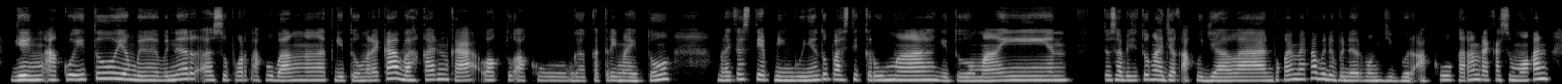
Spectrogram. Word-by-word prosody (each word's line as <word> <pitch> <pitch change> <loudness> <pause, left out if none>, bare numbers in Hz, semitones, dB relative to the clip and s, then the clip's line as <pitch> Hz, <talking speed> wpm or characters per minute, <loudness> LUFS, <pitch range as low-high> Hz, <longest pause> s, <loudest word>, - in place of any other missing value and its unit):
Geng 210 +1 +6
aku 210 +1 0 0.2
itu 270 +3 0
yang 240 -2 +3
benar-benar, 200 +4 +1
eee, 205 0 -2
support 200 -1 -2
aku 205 - -6
banget 195 +2 0
gitu. 185 -2 -5
Mereka 195 +8 +2
bahkan, 215 +3 0
Kak, 190 +1 +3
waktu 200 +1 -2
aku 190 0 -5 0.3
enggak 175 0 -6
keterima 180 -2 -3
itu, 190 +9 0 0.5
mereka 195 +4 -2
setiap 230 -2 0
minggunya 185 +1 0
tuh 240 - -2
pasti 225 -1 -1
ke 205 - -6
rumah 205 0 +4
gitu 170 0 -4
main, 195 +3 +1 0.3
terus 210 0 -1
abis 195 -1 -1
itu 225 - -1
ngajak 205 -3 0
aku 185 -3 -3
jalan. 180 +1 +2
Pokoknya 210 +4 -1
mereka 280 +4 0
benar-benar 185 -7 0
menghibur 175 -1 -2
aku 205 +5 -4
karena 205 +4 0
mereka 215 0 -1
semua 190 -2 +1
kan, 255 +1 +5
195 Hz, 160 wpm, -24 LUFS, 185-210 Hz, 0.5 s, Geng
